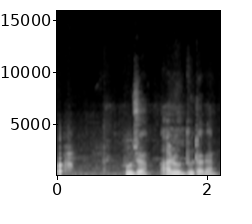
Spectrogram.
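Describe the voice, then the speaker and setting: A man's voice: on the low side, level tone, unhurried, gravelly, darkish tone, muffled recording, a little hiss or hum. A man hosting an interview, asking short casual questions. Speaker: interviewer, show host.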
